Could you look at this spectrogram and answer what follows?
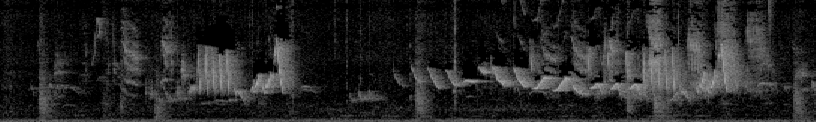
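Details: Bullfinch owned as a pet warbles softly in scattered bursts of high, buzzy trills and quick slurred whistles, separated by clicks and a steady low hum.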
